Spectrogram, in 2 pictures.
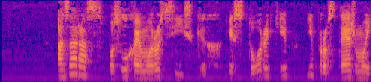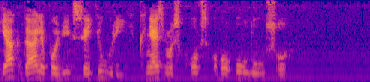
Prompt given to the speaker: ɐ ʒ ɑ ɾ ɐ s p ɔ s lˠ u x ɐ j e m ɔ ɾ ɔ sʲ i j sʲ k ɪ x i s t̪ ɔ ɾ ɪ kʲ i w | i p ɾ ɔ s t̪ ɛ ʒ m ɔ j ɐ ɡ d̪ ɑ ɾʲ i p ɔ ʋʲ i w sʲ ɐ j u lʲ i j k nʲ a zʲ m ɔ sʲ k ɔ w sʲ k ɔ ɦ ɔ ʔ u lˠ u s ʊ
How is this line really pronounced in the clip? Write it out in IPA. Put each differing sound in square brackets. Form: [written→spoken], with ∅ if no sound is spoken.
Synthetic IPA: ɐ [ʒ→z] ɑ ɾ ɐ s p ɔ s lˠ u x ɐ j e m ɔ ɾ ɔ sʲ i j sʲ k ɪ x i s t̪ ɔ ɾ ɪ kʲ i w | i p ɾ ɔ s t̪ ɛ ʒ m ɔ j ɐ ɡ d̪ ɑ [ɾʲ→lʲ] i p ɔ ʋʲ i w sʲ ɐ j u [lʲ→ɾʲ] i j k nʲ a zʲ m ɔ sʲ k ɔ w sʲ k ɔ ɦ ɔ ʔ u lˠ u s ʊ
